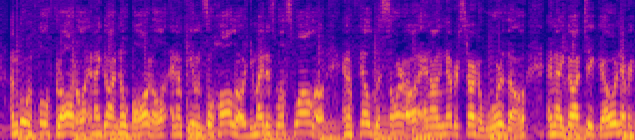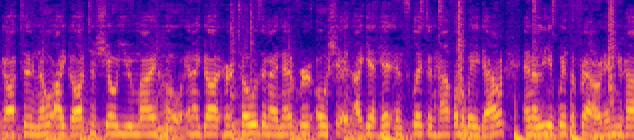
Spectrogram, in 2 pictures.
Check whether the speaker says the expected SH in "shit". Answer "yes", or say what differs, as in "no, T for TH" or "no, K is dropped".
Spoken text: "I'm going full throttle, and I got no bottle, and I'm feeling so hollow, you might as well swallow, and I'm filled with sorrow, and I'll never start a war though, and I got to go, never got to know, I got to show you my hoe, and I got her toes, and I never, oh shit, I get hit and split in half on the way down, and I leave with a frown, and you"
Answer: yes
